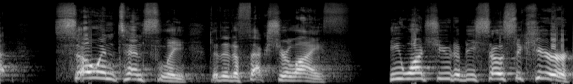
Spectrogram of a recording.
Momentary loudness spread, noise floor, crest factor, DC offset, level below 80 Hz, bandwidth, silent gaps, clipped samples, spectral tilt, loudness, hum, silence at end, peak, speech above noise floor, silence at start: 11 LU; -43 dBFS; 14 dB; under 0.1%; -66 dBFS; 19.5 kHz; none; under 0.1%; -4 dB/octave; -15 LUFS; none; 0 s; 0 dBFS; 29 dB; 0 s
